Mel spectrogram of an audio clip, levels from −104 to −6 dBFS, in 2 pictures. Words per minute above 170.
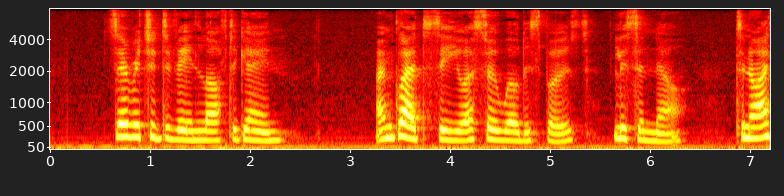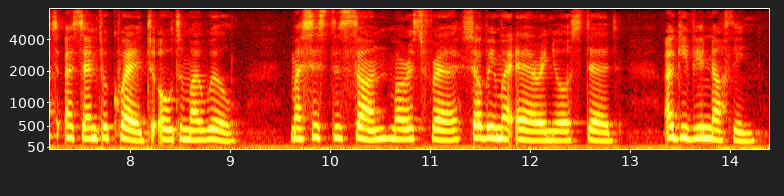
Yes: average, 180 wpm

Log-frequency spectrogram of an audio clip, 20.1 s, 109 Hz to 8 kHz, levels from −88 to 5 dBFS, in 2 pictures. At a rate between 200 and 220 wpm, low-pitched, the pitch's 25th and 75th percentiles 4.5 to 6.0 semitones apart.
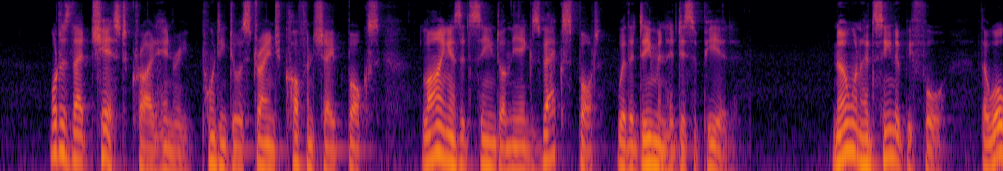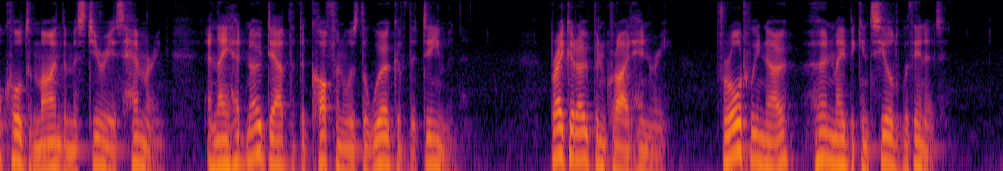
Yes: fast, 205 wpm; low, 115 Hz; average, 5.3 semitones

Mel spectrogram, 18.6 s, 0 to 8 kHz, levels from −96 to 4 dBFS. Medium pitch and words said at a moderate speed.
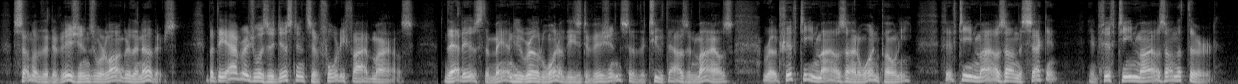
No: low, 105 Hz; average, 160 wpm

